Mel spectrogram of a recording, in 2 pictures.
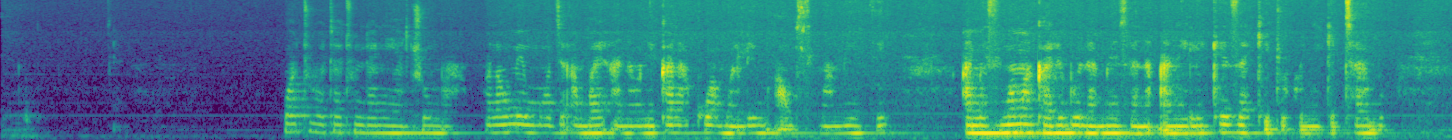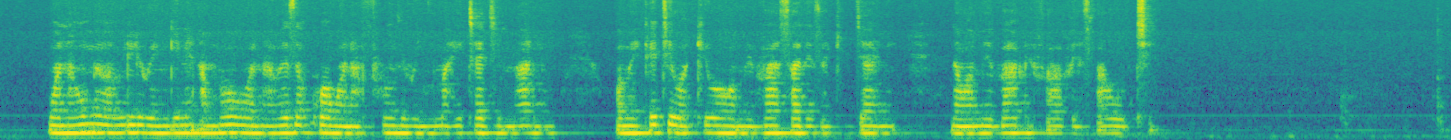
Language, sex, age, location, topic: Swahili, female, 25-35, Nairobi, education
